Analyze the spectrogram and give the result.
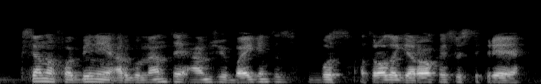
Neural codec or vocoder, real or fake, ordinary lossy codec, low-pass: none; real; MP3, 24 kbps; 5.4 kHz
